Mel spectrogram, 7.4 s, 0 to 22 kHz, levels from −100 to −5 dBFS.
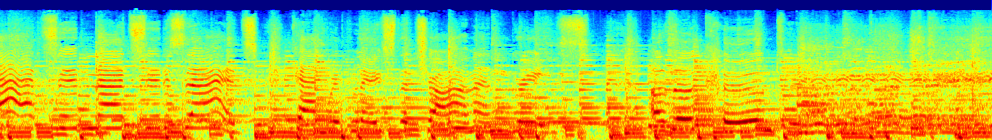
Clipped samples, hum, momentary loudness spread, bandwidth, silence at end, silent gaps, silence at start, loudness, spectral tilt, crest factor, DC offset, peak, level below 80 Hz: under 0.1%; none; 4 LU; 16.5 kHz; 0 s; none; 0 s; -12 LUFS; -5.5 dB/octave; 12 dB; under 0.1%; 0 dBFS; -26 dBFS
